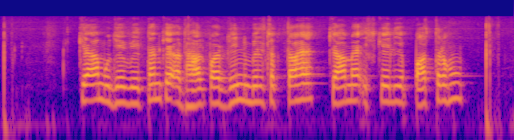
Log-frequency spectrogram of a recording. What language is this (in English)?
Hindi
